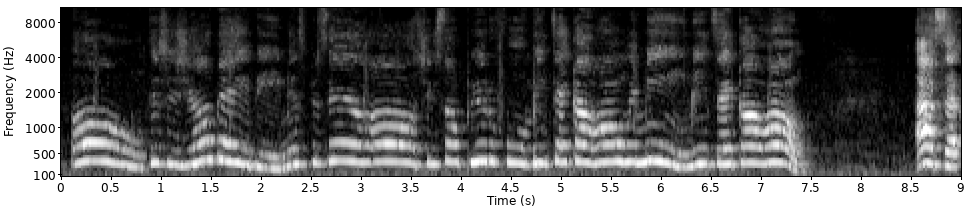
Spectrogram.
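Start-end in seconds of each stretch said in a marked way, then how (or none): 0.1-7.5 higher, slow imitated Chinese accent. Nurse praising the baby, imitated Chinese accent. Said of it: "And she's like".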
